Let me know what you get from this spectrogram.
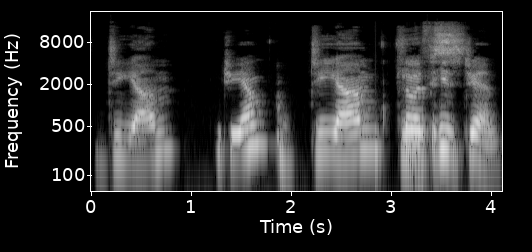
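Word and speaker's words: Guillaume: But anyway, so the statue was removed and they commissioned his brother, whose name looks really hard to pronounce, but it's just Gium.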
